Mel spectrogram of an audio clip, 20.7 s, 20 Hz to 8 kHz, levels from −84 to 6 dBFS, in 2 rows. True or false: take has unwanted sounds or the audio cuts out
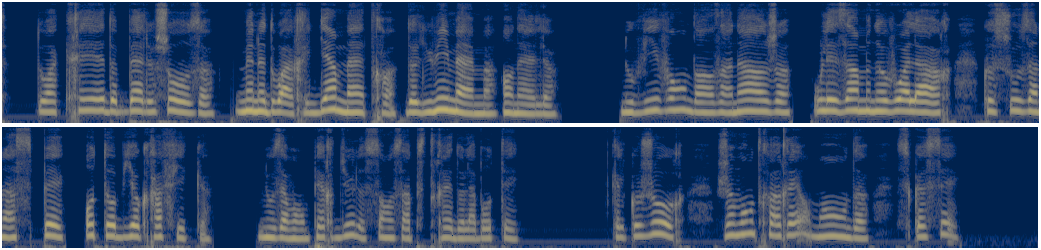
false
